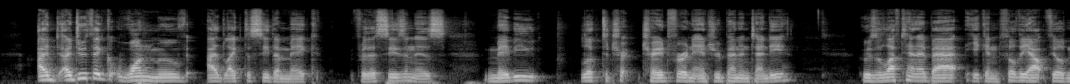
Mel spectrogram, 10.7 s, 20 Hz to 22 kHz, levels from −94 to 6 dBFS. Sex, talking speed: male, 185 wpm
